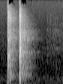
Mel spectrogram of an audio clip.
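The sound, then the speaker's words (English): Two sharp hand claps in quick succession, made to sync a recording after a three-two-one count, loud and crisp, each with a short ringing tail that fades out, then silence. No voices are heard. “All right. Clap sync. Three, two, one.”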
